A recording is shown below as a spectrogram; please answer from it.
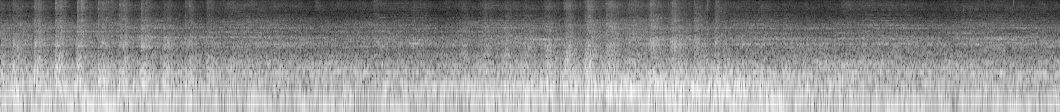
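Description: Open-top freight cars of a passing train rolling by close at hand: a steady heavy rumble of steel wheels on rail, with quick runs of clicking as wheels cross rail joints near the start and again about halfway through.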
